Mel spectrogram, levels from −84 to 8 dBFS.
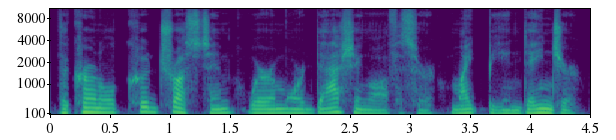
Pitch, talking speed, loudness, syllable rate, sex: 115 Hz, 185 wpm, -19 LUFS, 5.2 syllables/s, male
